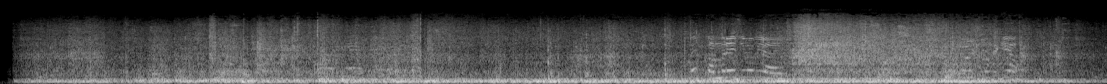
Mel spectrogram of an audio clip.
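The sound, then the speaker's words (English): A landslide in a mountain valley makes a deep, continuous roar as massive boulders roll down the mountain, hit cars and break a bridge. The rumble stays loud throughout, and a voice briefly rises over it. “Well, that was the sound of a video taken during a deadly landslide in the Sangla Valley. The video shows massive boulders rolling down the mountain, hitting cars, breaking a bridge in half.”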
